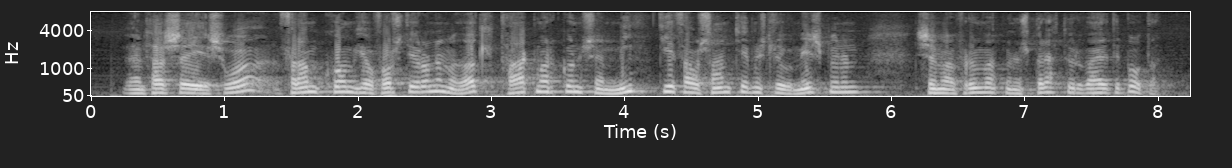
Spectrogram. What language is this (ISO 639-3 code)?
isl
